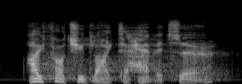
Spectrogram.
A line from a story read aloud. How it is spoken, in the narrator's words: said in a low voice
